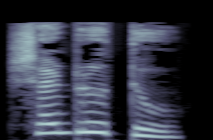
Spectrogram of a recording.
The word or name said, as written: ಷಡುಋತು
